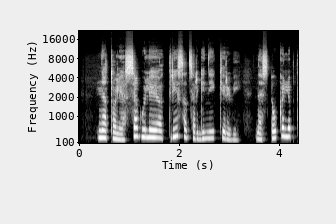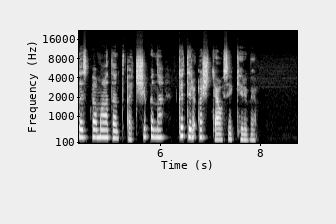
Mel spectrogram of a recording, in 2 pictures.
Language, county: Lithuanian, Kaunas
